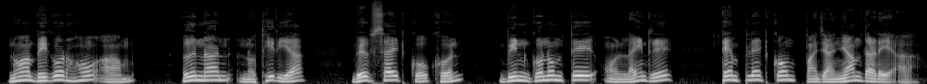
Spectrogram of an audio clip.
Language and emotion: Santali, neutral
